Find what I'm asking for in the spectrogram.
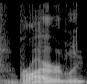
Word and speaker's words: Brierley: And Saru Brierley, I'm sorry if I'm saying that wrong. – I think it's Brierley. – Is it Brierley? See, I knew I'd say it wrong.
